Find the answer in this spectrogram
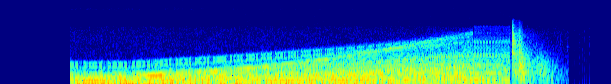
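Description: Electronic intro music: after a moment of silence, a loud, dense cluster of tones rises steadily in pitch for about four seconds, ends in a sharp sweep a little past five seconds in, and fades out quickly.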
